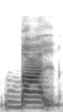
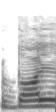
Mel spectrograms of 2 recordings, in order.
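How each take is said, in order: First: The vowel is an open 'ah' sound. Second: The vowel is a rounded 'aw' sound. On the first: The speaker calls it right. "ए चा उच्चार स्पष्ट आ करायचा" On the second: The speaker calls it wrong. "बॉल नाही म्हणायचं"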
